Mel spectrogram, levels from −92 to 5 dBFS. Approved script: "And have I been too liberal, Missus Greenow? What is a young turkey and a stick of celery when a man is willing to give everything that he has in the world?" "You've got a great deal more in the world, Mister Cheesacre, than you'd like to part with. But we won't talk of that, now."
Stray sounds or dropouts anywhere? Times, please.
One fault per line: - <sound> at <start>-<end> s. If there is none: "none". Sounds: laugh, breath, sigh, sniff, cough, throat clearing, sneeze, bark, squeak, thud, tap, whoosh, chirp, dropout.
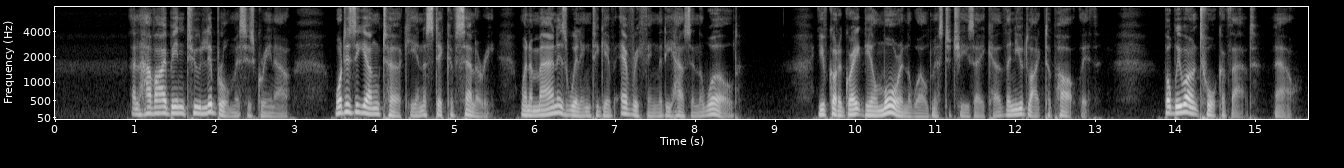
none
